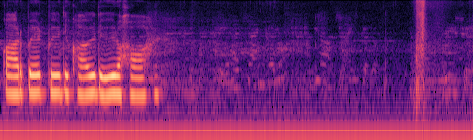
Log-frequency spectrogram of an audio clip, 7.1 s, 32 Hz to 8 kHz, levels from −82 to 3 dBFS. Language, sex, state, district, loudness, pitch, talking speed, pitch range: Hindi, female, Rajasthan, Jaipur, -14 LUFS, 195 Hz, 60 wpm, 185-205 Hz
